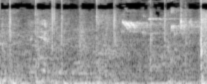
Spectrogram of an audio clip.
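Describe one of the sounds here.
A ball bounces on a wooden floor.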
